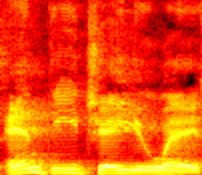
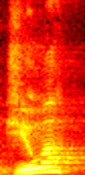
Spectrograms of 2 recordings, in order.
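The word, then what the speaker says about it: 'nduja: Ndjua. So in Jua? Pretty close. Jua? Pretty close. I think it's pronounced Anduja.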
